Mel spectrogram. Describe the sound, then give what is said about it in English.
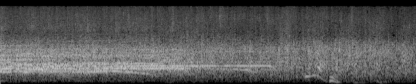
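An audience applauds steadily after a joke, a dense, loud wash of many hands clapping for about four seconds, with a few voices calling out over the clapping as it slowly eases. “Do you clap when you see somebody steal a lady's purse?”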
